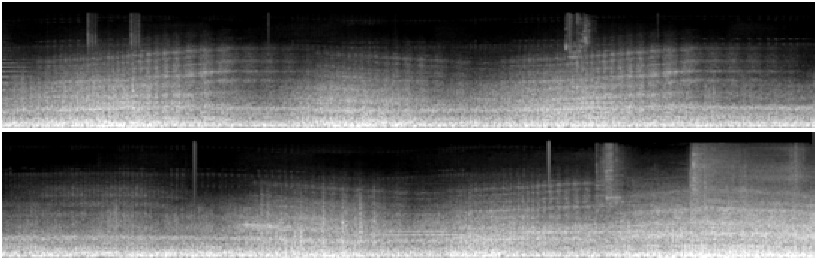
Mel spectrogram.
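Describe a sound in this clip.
A spaceship engine hums with a deep, steady rumble, its tone slowly rising and falling.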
